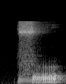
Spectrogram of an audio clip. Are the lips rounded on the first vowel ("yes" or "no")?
yes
